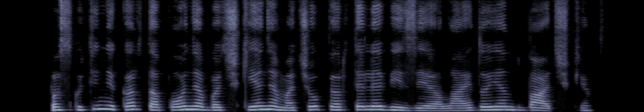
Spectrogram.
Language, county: Lithuanian, Vilnius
